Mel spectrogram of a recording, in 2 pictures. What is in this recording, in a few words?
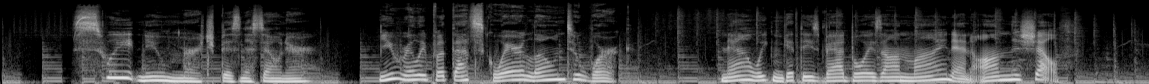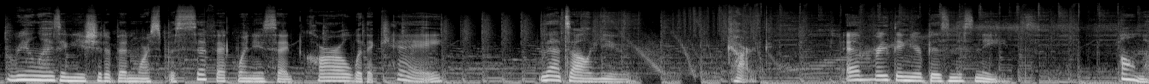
Humorous Voices; Square Loan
